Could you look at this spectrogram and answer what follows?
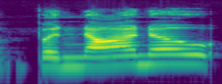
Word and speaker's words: Bonanno: It sounds like Bonanno. I'm saying banana really poshly.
